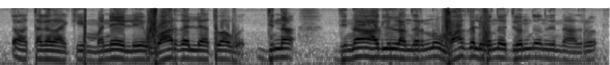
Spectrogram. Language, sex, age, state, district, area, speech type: Kannada, male, 30-45, Karnataka, Koppal, rural, spontaneous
